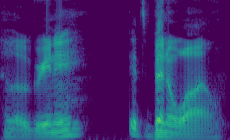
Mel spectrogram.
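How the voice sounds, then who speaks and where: A man's voice: deep voice, lively intonation, fairly bright tone, no room sound, clean studio sound. A man playing a menacing gang boss and gunslinger kidnapper in an ASMR roleplay, smug and taunting as he draws out his words. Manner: smug, taunting, drawn-out storytelling.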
